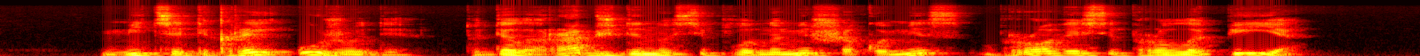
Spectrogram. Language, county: Lithuanian, Vilnius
